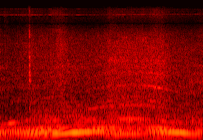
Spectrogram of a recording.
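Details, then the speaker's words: Truck with home-made sequential transmission controller, ECM driving dummy solenoids, upshift to third gear under throttle: deep engine drone pulls smoothly after shift with no slip, flare or clunk; normal acceleration after upshift. "Third gear. I just felt the shift."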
